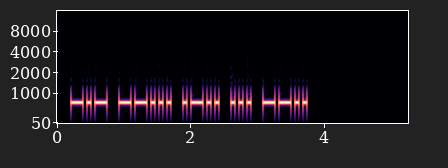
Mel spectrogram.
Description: Morse code, heard as a keyed tone, about 20 wpm, 700 Hz. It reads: K7LSZ
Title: USA Callsign DE Callsign - 5 Characters - 20wpm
